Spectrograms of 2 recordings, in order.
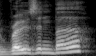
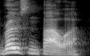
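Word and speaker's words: Rosenbauer: Loosely based on the I can never pronounce this the Rosenberg the Rosen bow Rosenberg Ro no it's not got a g in it Rosen Bower Panther 6x6 fire crash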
